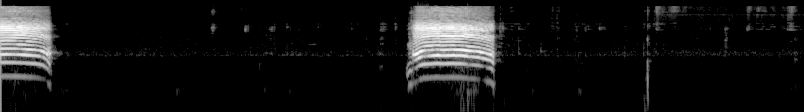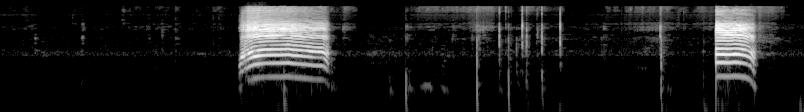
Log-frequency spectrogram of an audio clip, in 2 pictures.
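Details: Lamb bleating loudly, four long harmonic baas spaced several seconds apart, each slightly rising then falling, with faint clicks between calls and otherwise quiet surroundings.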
